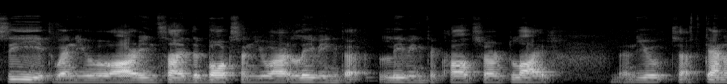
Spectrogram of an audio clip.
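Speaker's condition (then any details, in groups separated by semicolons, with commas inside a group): No condition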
